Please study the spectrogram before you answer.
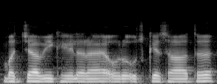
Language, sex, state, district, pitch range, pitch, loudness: Hindi, male, Chandigarh, Chandigarh, 135-140 Hz, 135 Hz, -13 LUFS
